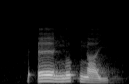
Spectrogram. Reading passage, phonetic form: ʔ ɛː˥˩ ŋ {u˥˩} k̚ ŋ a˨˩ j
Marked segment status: incorrect: o˥˩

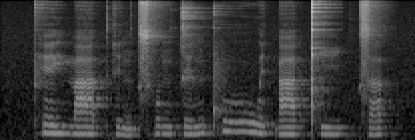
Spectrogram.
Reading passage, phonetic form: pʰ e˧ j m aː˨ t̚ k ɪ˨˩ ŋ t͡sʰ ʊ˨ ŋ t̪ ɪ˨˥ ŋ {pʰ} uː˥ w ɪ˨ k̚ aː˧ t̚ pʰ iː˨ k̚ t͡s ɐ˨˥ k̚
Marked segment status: correct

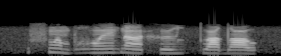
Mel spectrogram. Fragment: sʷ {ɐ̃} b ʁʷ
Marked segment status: correct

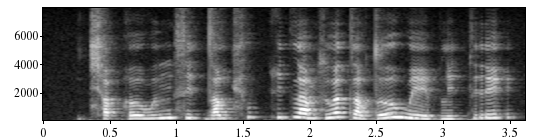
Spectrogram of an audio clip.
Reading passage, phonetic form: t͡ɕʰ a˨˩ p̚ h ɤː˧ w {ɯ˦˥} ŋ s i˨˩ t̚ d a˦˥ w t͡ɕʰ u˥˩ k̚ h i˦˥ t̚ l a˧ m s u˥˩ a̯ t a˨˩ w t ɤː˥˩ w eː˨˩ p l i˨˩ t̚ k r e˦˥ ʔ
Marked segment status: correct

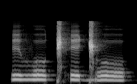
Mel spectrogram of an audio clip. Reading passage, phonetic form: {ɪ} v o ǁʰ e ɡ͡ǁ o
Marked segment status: correct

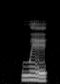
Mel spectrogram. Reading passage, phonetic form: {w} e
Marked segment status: correct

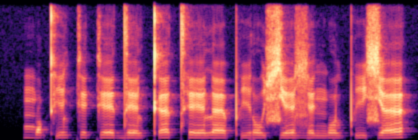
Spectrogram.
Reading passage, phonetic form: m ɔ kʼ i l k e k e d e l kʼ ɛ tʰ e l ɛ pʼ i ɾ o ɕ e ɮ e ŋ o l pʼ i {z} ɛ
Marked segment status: incorrect: ɕ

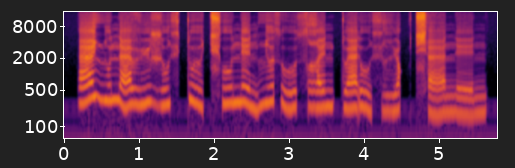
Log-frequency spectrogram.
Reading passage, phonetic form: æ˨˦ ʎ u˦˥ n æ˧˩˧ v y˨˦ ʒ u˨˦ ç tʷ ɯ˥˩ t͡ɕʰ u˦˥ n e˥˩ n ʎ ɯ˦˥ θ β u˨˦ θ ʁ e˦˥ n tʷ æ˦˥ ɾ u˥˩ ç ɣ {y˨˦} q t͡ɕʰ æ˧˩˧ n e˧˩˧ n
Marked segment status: correct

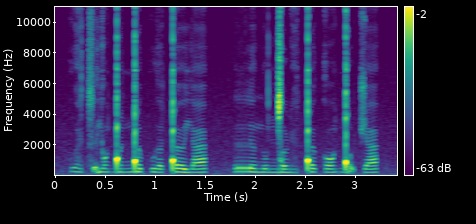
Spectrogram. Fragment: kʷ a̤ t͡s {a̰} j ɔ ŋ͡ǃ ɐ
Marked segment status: incorrect: ə̰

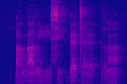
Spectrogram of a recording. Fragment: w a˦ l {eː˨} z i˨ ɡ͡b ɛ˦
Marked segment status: incorrect: iː˨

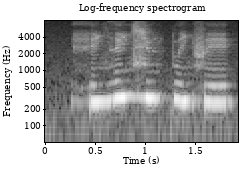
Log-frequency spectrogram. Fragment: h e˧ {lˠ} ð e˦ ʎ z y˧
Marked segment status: incorrect: ʎ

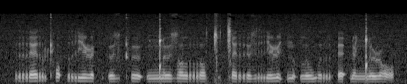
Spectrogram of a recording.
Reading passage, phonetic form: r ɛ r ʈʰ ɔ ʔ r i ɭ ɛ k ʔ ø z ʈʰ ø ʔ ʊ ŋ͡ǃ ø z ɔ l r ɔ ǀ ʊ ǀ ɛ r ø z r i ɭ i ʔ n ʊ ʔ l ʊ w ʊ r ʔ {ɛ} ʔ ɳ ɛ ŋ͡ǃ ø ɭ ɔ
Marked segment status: correct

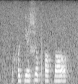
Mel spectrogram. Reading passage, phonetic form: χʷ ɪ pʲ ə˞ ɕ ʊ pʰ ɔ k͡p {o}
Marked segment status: incorrect: ɔ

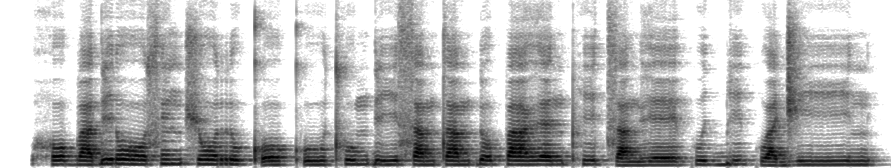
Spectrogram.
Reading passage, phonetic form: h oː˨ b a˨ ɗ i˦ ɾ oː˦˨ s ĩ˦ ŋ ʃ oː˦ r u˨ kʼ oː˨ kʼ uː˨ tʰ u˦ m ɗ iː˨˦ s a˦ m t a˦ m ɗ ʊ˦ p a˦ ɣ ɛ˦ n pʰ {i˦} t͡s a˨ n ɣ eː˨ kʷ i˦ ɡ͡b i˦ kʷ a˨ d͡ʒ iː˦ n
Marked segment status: correct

